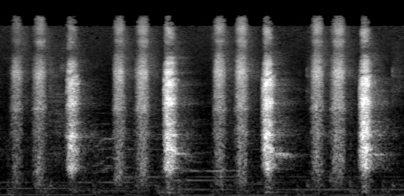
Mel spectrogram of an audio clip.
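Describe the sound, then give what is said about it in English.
Energizing breath work, two breaths in and one out: many rhythmic cycles of two quick sniffing inhales followed by a stronger, louder exhale, repeated steadily with no talk. “we'll just start with an energizing breath. And go in twice through the mouth or through the nose, out once.”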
